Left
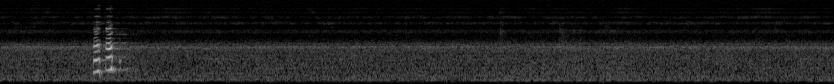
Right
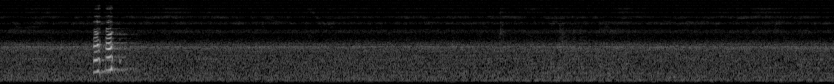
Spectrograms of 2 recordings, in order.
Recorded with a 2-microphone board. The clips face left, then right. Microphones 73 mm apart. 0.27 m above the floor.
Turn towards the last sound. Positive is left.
turn(degrees=15)  # may be behind; listen again after turning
